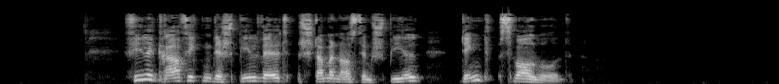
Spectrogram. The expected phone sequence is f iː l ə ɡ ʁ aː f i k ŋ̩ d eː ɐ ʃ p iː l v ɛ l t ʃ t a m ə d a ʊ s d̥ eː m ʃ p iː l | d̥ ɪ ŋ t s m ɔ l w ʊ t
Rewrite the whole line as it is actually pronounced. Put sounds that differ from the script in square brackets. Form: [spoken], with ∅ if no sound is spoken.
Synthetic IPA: f iː l ə ɡ ʁ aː f [ɪ] k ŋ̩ d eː ɐ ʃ p iː l v ɛ l t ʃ t a m ə [n] a ʊ s d̥ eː m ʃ p iː l | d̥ ɪ ŋ [k] s m ɔ l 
